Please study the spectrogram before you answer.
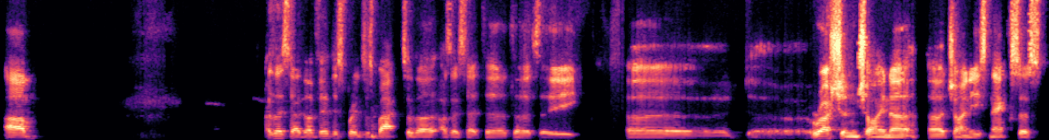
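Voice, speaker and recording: The podcast guest, a man who used to be a head trader, offers strong opinions in a conversational interview, reasoning aloud and fixing his wording mid-sentence. His voice is on the low side, steady in tone, and slow.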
